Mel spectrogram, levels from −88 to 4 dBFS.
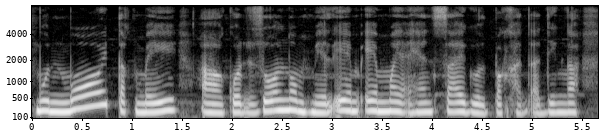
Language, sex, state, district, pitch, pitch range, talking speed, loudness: Mizo, female, Mizoram, Aizawl, 200 Hz, 185-215 Hz, 180 wpm, -11 LUFS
